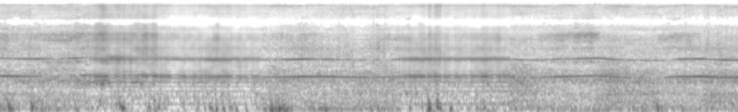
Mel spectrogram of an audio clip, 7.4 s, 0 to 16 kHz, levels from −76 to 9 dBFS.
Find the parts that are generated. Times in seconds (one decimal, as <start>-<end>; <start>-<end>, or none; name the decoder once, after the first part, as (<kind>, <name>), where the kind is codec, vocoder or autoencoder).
0.9-2.6 (vocoder, Vocos); 4.0-5.1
